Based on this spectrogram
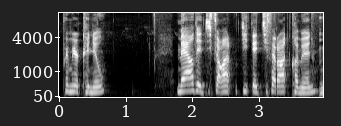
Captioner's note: speaking French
